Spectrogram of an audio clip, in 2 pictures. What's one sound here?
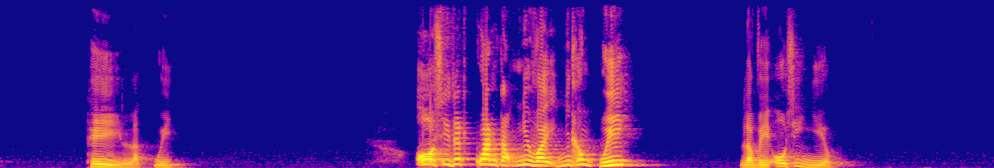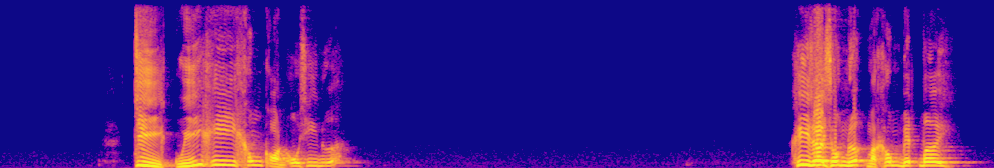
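A man lectures with animation into a close microphone, in short bursts with pauses.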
